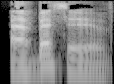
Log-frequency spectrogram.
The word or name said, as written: abessive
